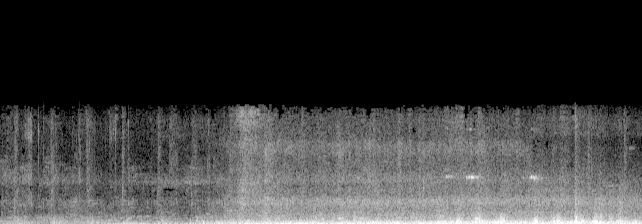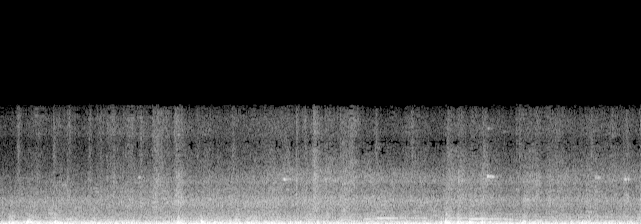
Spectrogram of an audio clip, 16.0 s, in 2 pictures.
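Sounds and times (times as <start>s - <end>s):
train carriage rumbling on rails: 0.0s - 16.0s
wheels clattering and knocking: 2.1s - 12.2s.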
